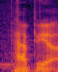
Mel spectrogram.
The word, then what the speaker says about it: Papillon: Is that how it's pronounced? Did I Papillon? Papillion? I can't tell if that's an I or an L. I don't know dog breeds. I'm a dum-dum. Oh, Papillon. Oh, like the double L, like in Spanish.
